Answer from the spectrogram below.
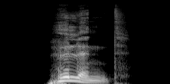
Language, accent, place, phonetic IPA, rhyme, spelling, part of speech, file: German, Germany, Berlin, [ˈhʏlənt], -ʏlənt, hüllend, verb, De-hüllend.ogg
- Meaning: present participle of hüllen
